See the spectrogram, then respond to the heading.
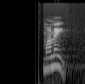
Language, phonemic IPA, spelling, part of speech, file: Tamil, /mɐnɐɪ̯/, மனை, noun, Ta-மனை.ogg
- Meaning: 1. A unit of land area equal to 24 square feet 2. house, mansion 3. wife 4. family, household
